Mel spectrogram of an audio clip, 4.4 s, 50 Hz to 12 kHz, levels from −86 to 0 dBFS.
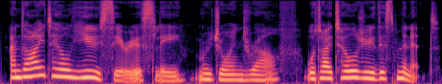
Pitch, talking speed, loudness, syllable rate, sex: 205 Hz, 175 wpm, -17 LUFS, 4.7 syllables/s, female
